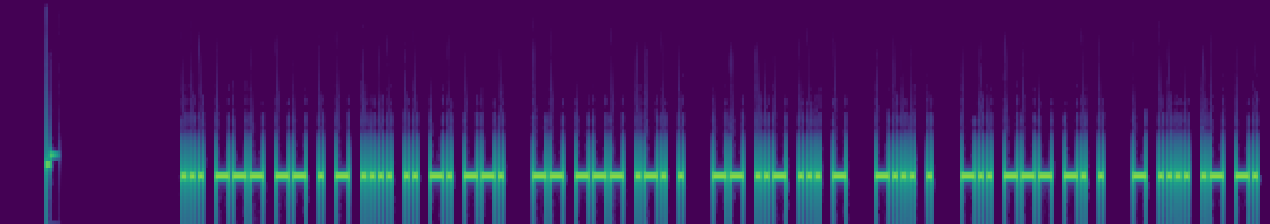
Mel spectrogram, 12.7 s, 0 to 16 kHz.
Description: Morse code, heard as a keyed tone, about 28 wpm, 700 Hz. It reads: SOMETHING MORE MUST BE DONE THAN
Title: Sentences from Top 1400 Words 28wpm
